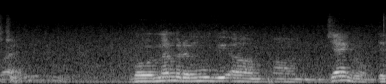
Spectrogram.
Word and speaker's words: Django: But remember the movie Django, the Django, Yeah. the D is silent.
